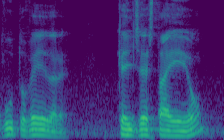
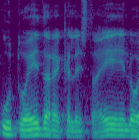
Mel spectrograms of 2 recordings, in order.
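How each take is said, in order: First: Bassano dialect, with the v sounds kept. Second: Veronese dialect, with the v sounds dropped. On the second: "parlando con la L come tutti quanti e magari senza la V"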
